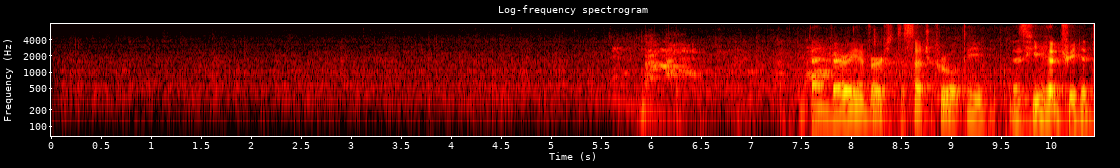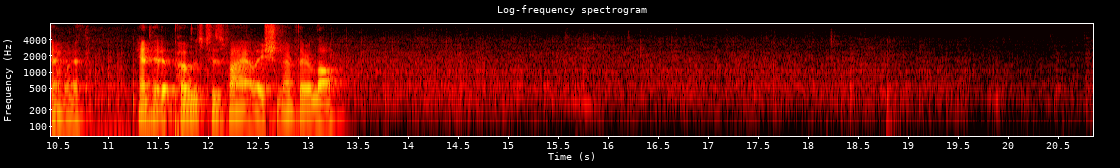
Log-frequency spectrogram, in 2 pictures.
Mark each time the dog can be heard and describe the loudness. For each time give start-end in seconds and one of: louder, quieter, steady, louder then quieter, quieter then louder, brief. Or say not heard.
not heard.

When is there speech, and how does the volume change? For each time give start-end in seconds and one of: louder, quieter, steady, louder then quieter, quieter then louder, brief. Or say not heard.
7.5-13.2 steady.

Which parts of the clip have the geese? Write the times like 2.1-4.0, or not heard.
5.6-7.9.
